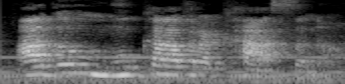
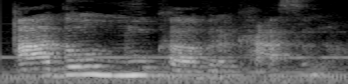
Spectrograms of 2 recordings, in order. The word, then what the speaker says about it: Adho Mukha Vrksasana: That's how you pronounce that in Sanskrit, but it's called handstand. Adho Mukha Vrksasana. Adho Mukha Vrksasana.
